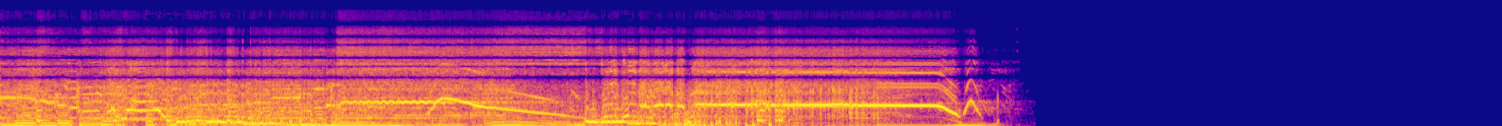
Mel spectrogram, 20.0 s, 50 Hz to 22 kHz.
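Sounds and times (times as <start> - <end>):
electric guitar notes: 0.0 - 13.3
live band music: 0.0 - 13.5.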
